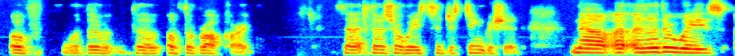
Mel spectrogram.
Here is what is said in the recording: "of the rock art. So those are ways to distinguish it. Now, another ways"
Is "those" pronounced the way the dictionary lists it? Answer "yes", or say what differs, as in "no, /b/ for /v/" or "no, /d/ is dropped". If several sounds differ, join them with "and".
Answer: yes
